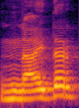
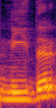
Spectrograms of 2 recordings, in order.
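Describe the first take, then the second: First: The first vowel sounds like 'eye'. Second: The first vowel sounds like 'ee'. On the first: This is the British form. "British English" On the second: This is the American form. "American accent या American English"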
